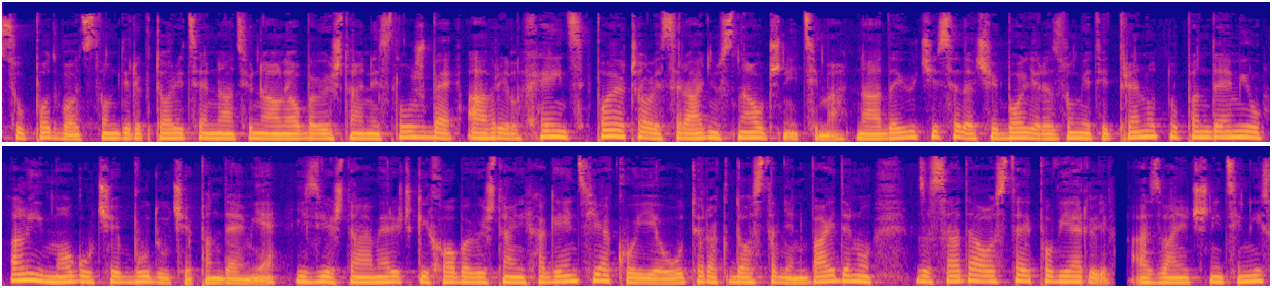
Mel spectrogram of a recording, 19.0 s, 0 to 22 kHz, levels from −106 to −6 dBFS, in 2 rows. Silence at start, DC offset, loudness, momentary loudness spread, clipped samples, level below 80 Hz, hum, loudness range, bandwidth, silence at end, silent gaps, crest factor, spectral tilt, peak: 0 s; under 0.1%; -27 LUFS; 3 LU; under 0.1%; -56 dBFS; none; 1 LU; 16 kHz; 0 s; 17.87-17.95 s; 14 dB; -6.5 dB/octave; -14 dBFS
